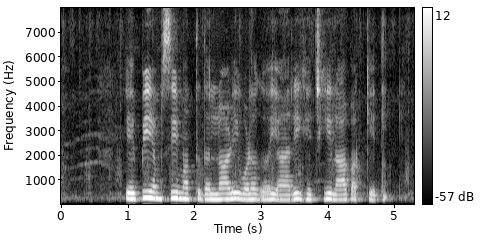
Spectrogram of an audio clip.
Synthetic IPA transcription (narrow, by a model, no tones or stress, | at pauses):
eːpiemsimɐt̪ːd̪ɐlːaːɭiɔɭɐɡɐjaːɾiɦet͡ʃːɡilaːbɐ̰kːeːt̪i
